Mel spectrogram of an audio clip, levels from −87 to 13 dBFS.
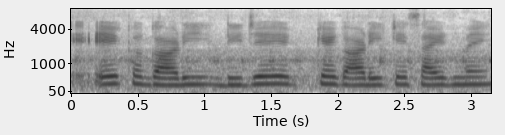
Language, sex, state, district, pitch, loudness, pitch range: Hindi, female, Bihar, Samastipur, 220 Hz, -16 LUFS, 205-230 Hz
